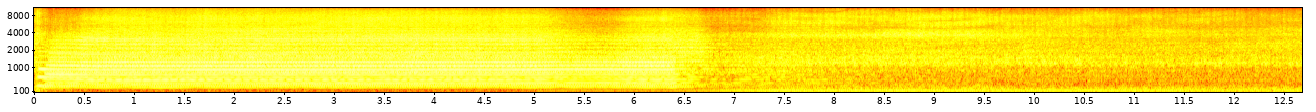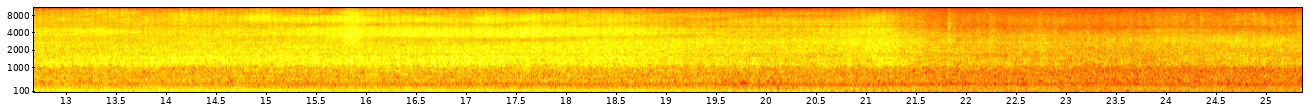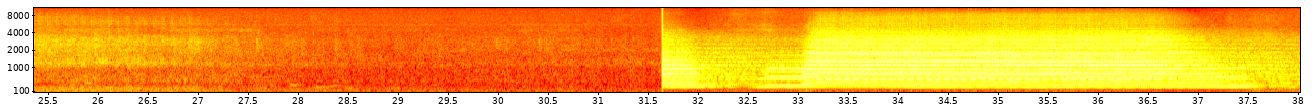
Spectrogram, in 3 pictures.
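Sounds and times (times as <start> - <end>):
engine idling with hiss: 7.0 - 31.6.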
